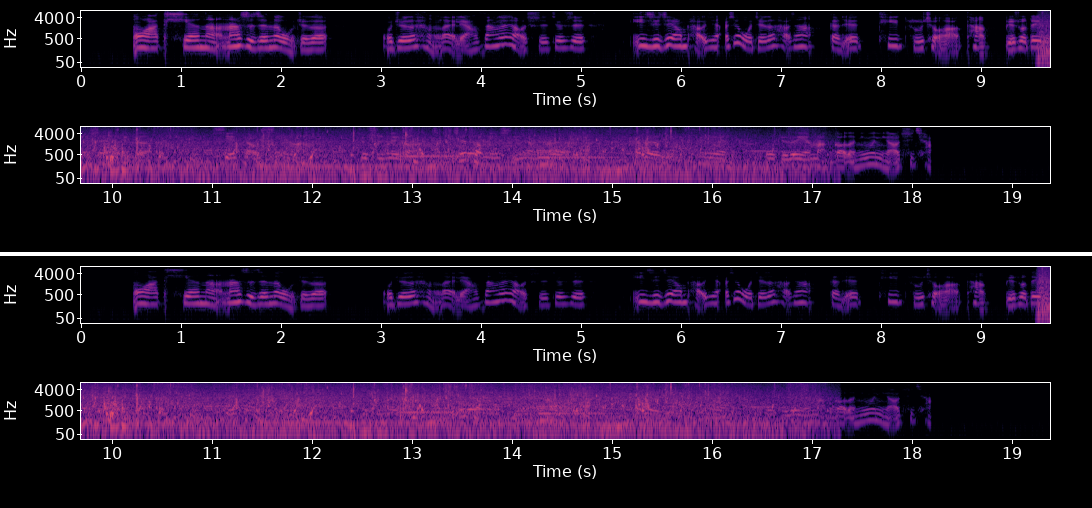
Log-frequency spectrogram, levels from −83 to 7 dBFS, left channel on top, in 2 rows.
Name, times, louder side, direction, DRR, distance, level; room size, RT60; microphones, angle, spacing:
voice 1, 0.5-2.5 3.0-5.0 5.5-10.7 11.0-12.1 12.4-14.6 15.2-16.3 16.5-18.2, left 5 dB, 70° left, 0.8 m, -43 dB
sound 1, 9.5-17.3, right 4 dB, 20° right, 0.5 m, -38 dB
sound 2, 11.4-16.9, equal, 5° right, 1.7 m, -47 dB
head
